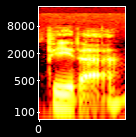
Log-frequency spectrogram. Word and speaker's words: PETA: At PETA said, it's pronounced PETA, no fur baby. – I know, you're right, it is PETA actually.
